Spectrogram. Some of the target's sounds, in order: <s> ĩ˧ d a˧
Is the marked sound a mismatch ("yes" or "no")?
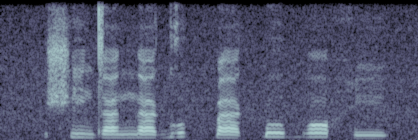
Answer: yes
